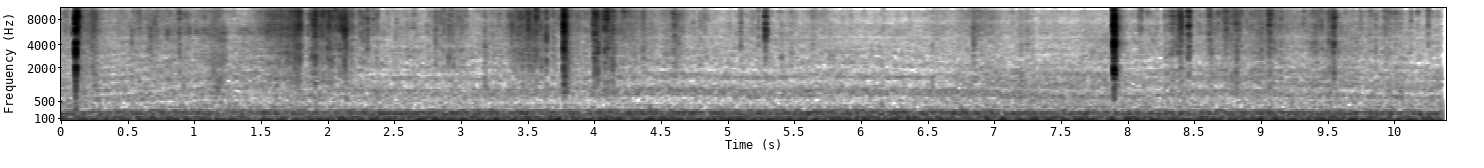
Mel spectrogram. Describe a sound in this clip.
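Leaves and branches rustle as a hand pulls at them.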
